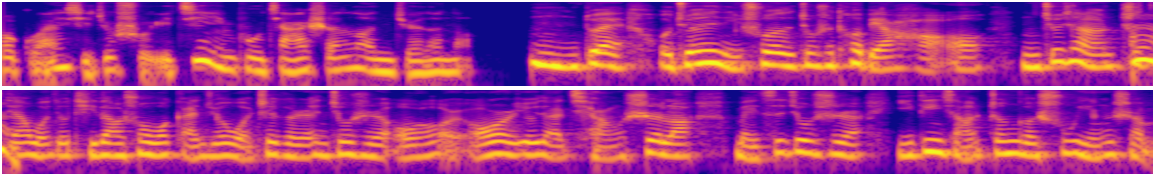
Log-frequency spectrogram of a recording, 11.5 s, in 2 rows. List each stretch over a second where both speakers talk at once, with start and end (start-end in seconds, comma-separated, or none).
none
